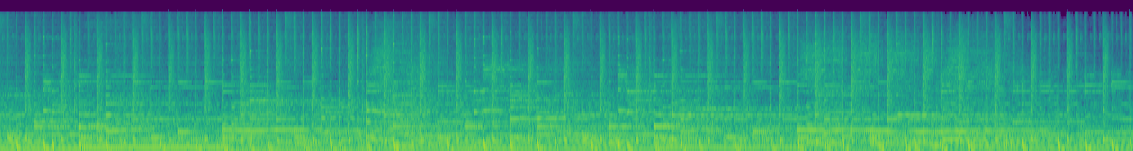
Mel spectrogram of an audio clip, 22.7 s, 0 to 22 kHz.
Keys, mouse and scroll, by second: 7.2 ctrl+t, 12.9 right click.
